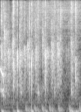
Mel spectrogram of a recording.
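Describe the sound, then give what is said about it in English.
A church audience at a Pride service claps together in a brief, dense burst of applause, many hands slapping at once with a steady, energetic patter and no voices over it. “Come on, clap like you mean it.”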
